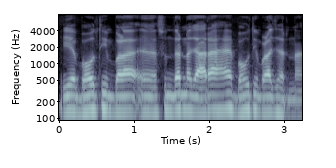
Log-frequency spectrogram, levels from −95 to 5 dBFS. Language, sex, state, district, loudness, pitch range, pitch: Hindi, male, Jharkhand, Sahebganj, -25 LUFS, 125-135 Hz, 130 Hz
